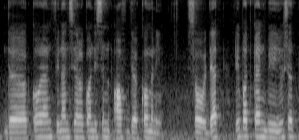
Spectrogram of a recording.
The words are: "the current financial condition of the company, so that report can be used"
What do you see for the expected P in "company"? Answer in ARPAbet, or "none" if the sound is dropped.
none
